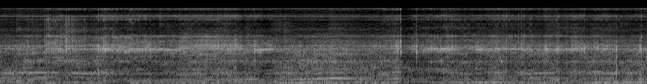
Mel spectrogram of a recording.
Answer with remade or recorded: remade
